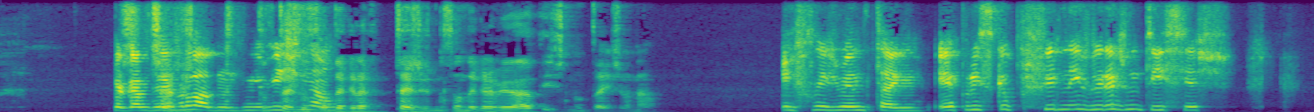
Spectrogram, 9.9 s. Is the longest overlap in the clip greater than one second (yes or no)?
yes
